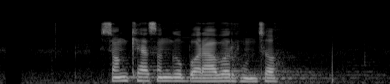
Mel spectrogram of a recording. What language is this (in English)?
Nepali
